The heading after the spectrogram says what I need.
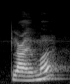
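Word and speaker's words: climb: बी इकट्ठा आ गया तो आपने बी को क्या करना है साइलेंट करना है तो वो वर्ड्स कौन से हैं हमारे कौन से वर्ड्स हैं first is Plummer क्लाइम bummer देखिए इन सब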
